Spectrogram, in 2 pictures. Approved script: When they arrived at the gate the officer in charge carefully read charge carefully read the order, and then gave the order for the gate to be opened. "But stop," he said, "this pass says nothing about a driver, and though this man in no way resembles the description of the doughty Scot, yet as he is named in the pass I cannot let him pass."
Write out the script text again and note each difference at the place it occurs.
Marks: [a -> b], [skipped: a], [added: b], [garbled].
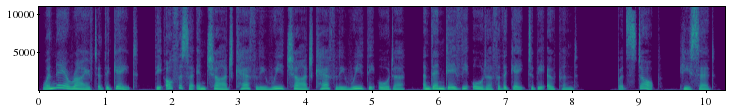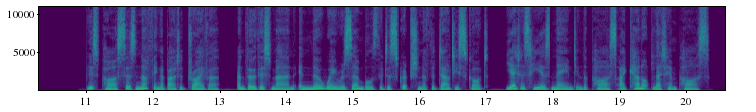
When they arrived at the gate the officer in charge carefully read charge carefully read the order, and then gave the order for the gate to be opened. "But stop," he said, "this pass says nothing about a driver, and though this man in no way resembles the description of the doughty Scot, yet as he is named in the pass I cannot let him pass."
